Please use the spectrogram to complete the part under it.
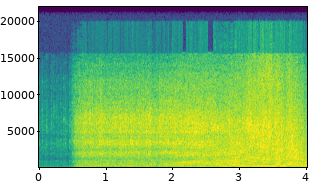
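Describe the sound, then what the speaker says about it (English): A 1968 Chevrolet Chevelle drag car launches on a nitrous-assisted full pass at a dragstrip, its engine roaring loud and steady after a brief quiet start, pitch climbing through the run as it pulls hard to the top. "Chevrolet Chevelle is getting a full pull out of it this time"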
